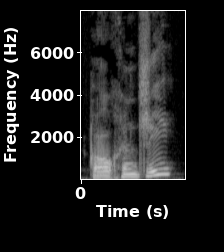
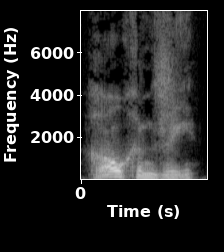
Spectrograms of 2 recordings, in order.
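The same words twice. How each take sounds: First: It is said with question intonation. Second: It is said with command intonation. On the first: It asks whether the listener smokes. "do you smoke?" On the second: It tells the listener to smoke. "if you want to use the imperative and say, smoke"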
